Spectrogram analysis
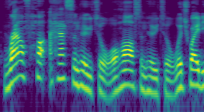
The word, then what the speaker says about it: Hasenhüttl: Okay, I better pronounce this right. Ralph Hasenhüttl or Hasenhüttl, which way do you say it?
